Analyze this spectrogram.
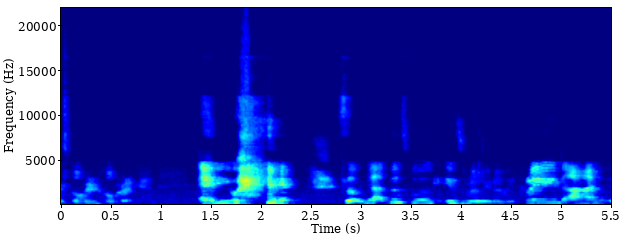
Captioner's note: laughs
